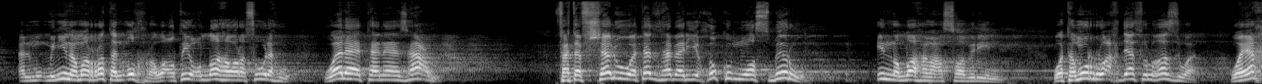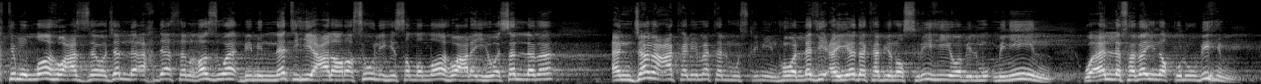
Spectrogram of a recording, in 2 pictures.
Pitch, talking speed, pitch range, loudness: 225 Hz, 105 wpm, 205-245 Hz, -13 LUFS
